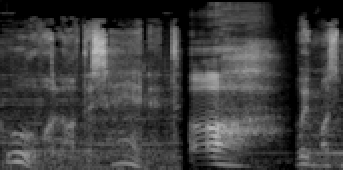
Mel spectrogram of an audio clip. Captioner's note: groans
